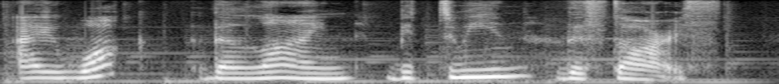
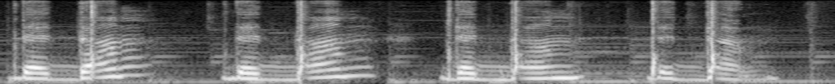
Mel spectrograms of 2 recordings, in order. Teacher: This is when the pattern goes dum dum. Unstressed then stressed like a heartbeat. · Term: yamic meter, iambic meter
